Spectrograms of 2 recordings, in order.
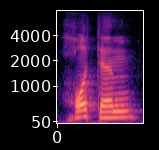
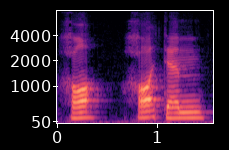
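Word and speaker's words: خاتم: So in the word, and I'll pronounce it incorrectly, khotam, khotam, khotam, while it should be khatam, khatam. So we don't want to mix the fatha with a dhamma.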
